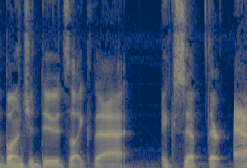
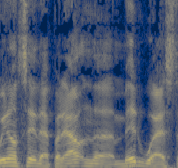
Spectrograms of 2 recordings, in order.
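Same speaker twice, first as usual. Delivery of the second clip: ordinary talk, nothing marked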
